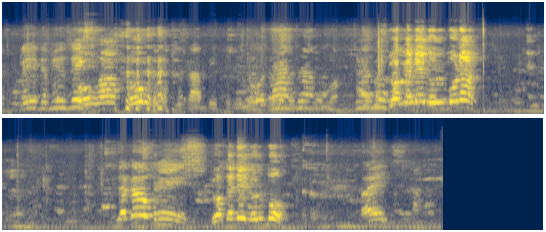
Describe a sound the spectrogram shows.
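Men talk with animation close by, outdoors.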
